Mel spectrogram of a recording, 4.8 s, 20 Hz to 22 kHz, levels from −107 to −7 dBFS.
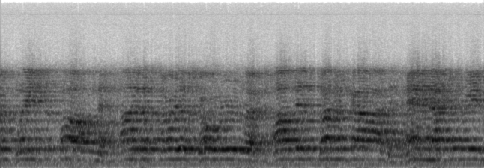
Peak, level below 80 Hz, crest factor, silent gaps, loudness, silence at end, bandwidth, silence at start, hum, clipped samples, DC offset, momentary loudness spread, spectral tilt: -6 dBFS; -54 dBFS; 12 dB; none; -17 LUFS; 0 s; 7 kHz; 0 s; none; under 0.1%; under 0.1%; 4 LU; -5 dB/octave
